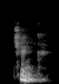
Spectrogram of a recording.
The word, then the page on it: chink: British English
